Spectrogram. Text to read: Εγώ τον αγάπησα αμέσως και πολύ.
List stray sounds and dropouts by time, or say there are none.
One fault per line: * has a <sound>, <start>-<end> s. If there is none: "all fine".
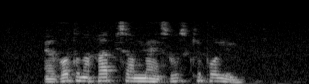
all fine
